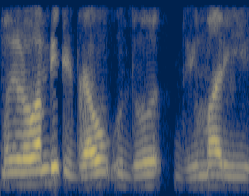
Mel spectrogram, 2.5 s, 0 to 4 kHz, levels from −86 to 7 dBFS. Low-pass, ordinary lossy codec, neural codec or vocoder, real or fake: 3.6 kHz; AAC, 24 kbps; codec, 24 kHz, 6 kbps, HILCodec; fake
